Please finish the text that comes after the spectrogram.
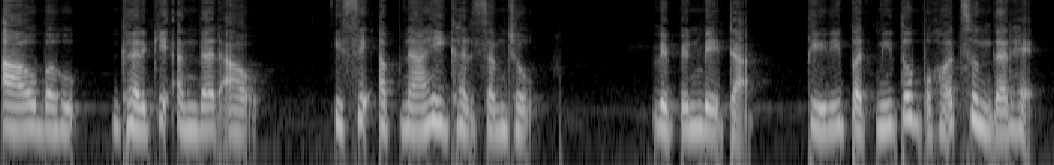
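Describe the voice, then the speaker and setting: Kindly older mother-in-law, welcoming, a bit lower, played by a woman; mellow, husky tone. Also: fairly even intonation, measured pace. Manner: warm, welcoming.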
